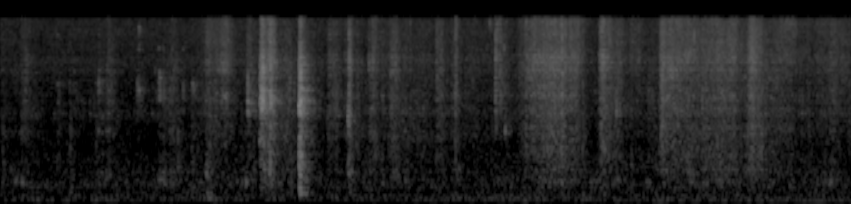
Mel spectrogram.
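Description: Faint chewing of nacho chips, with a few sharp crunches clustered near the middle and a soft breathy hiss in the last few seconds.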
